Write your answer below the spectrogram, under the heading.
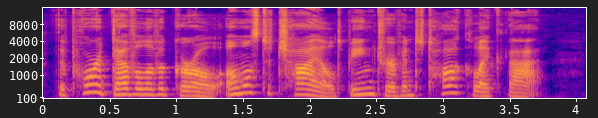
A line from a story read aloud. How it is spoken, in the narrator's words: he exclaimed in horror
